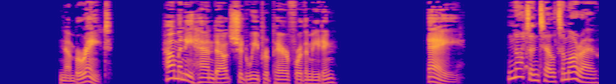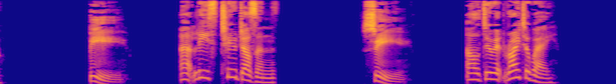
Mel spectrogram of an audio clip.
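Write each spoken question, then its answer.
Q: How many handouts should we prepare for the meeting?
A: B: At least 2 dozen.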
